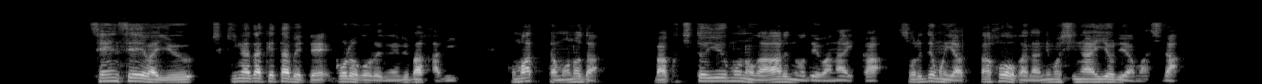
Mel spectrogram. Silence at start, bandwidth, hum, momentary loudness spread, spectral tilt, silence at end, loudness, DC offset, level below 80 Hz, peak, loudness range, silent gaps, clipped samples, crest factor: 0.9 s; 7.6 kHz; none; 10 LU; -6 dB/octave; 0.85 s; -24 LUFS; under 0.1%; -68 dBFS; -4 dBFS; 4 LU; 2.05-2.11 s, 4.60-4.81 s, 4.97-5.07 s, 6.08-6.32 s, 6.39-6.53 s, 8.58-8.62 s, 8.89-8.99 s, 9.74-9.80 s; under 0.1%; 20 dB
